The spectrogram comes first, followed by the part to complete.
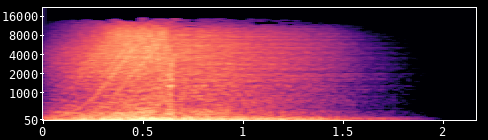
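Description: Logo-reveal whoosh sound effect with a deep boom beneath it, starting suddenly, loudest about half a second in and fading away within about a second and a half.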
